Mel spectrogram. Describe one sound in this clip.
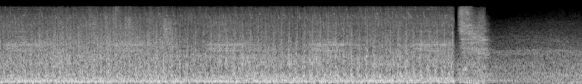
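A helicopter's rotor thumps and engine drones nearby.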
